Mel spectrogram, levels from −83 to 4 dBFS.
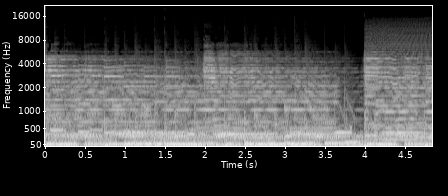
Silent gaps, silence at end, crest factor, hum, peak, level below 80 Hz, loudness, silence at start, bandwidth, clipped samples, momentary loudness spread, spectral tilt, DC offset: none; 0 s; 8 dB; none; 0 dBFS; -12 dBFS; -11 LUFS; 0 s; 7.4 kHz; under 0.1%; 2 LU; -7.5 dB/octave; 1%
